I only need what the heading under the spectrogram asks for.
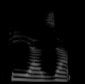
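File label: "fias", Sardinian, female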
